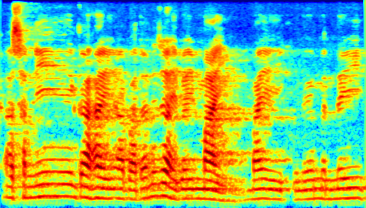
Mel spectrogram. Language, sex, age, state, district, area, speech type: Bodo, male, 30-45, Assam, Chirang, urban, spontaneous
